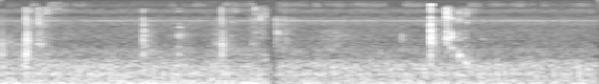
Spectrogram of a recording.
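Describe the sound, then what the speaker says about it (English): Crunchy chocolate pieces from a Chocolate Tower Truffle Cake being chewed close up, a steady run of soft crunching bites with no talking. "I'm chewing on something crunchy"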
